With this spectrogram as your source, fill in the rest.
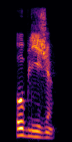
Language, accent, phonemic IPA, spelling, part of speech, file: French, France, /ɔ.bliʒ/, oblige, verb, LL-Q150 (fra)-oblige.wav
- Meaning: inflection of obliger: 1. first/third-person singular present indicative/subjunctive 2. second-person singular imperative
